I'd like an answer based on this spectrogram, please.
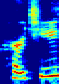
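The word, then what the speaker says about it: Hertie: yes hi guys uh technically the german pronunciation is the heritage school but no one cares it's the herdy school thank you um we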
